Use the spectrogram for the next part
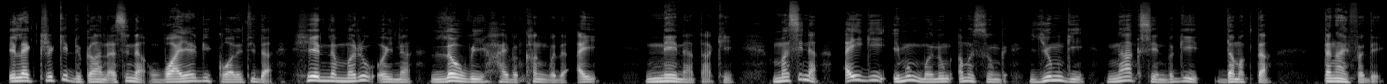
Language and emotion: Manipuri, happy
